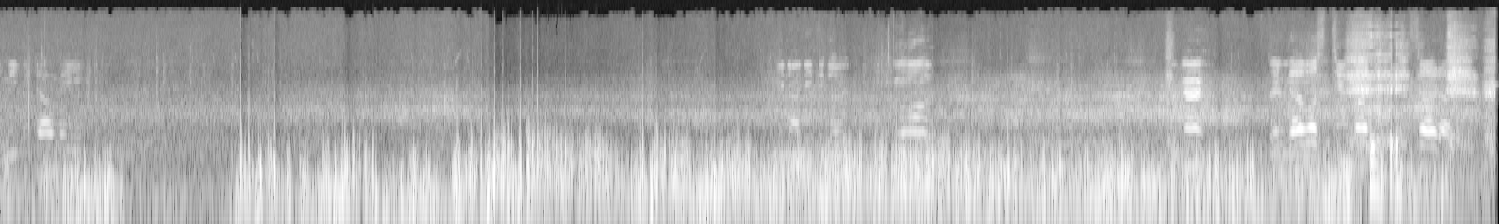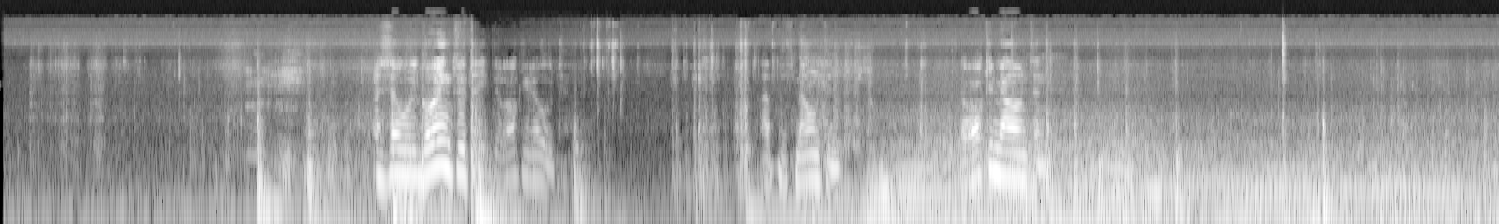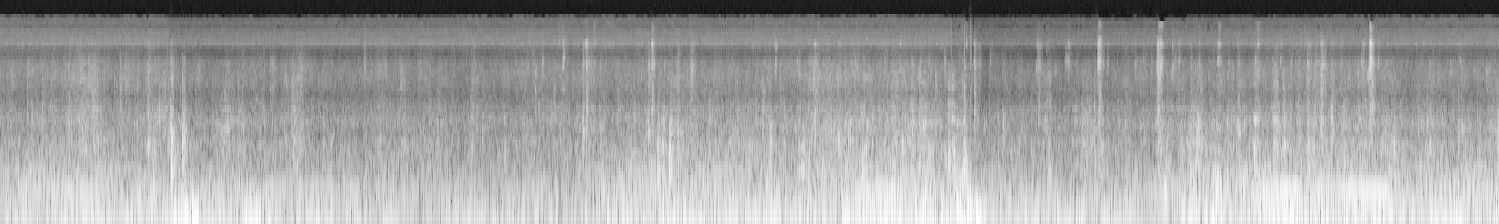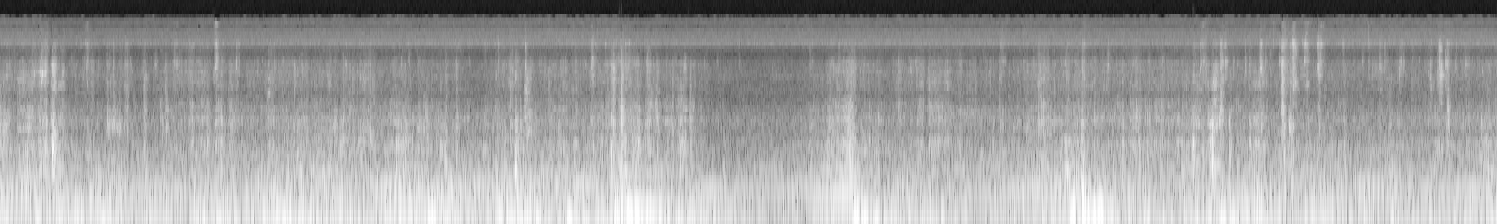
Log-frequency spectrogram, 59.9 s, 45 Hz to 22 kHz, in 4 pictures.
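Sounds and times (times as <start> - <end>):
engine running at low revs: 0.0 - 15.0, 23.2 - 59.9
knocks and rattles over rocks: 27.9 - 52.2, 53.1 - 59.9.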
